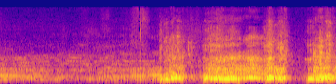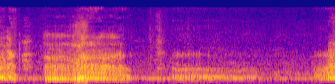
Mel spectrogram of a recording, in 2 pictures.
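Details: Jack Russell Terriers Jax and Rosco during a tug-of-war game, growling steadily in a deep rumble with louder, rougher surges every second or so, plus scuffling noises from the struggle.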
